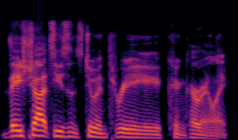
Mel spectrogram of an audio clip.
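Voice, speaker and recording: A man's voice: on the low side, animated, moderate pace, dry recording, clean studio sound. A man on a podcast panel, chatting casually in an explanatory way with precise wording. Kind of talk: casual chat.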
